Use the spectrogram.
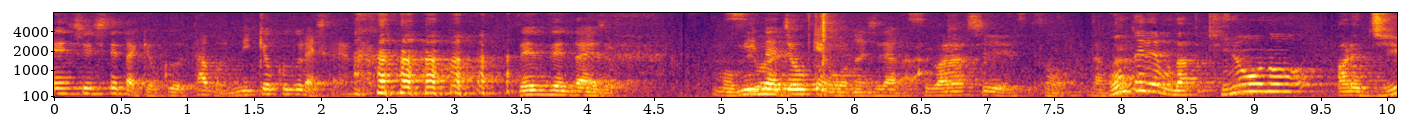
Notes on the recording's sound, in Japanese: イベントの空き時間に収録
